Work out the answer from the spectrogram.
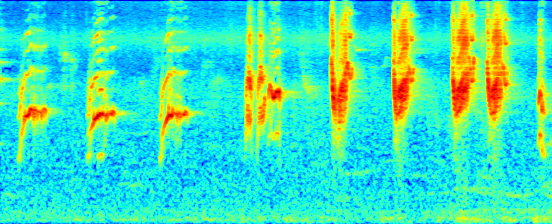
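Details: Long-tailed shrike singing strongly, for teaching and provoking other shrikes: three clear down-curving whistled notes about a second apart, followed by a quick series of harsh, buzzy chattering bursts.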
